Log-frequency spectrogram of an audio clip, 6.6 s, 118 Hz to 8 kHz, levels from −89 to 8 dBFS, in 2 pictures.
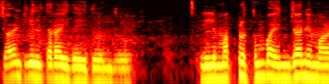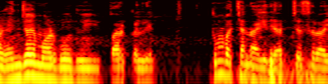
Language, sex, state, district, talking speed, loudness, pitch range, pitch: Kannada, male, Karnataka, Dharwad, 180 wpm, -16 LUFS, 135-160 Hz, 150 Hz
